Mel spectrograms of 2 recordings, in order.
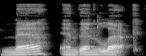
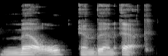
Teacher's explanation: Hebrew syllables begin with a consonant. That is, we have to say meh and then lek. We can't say mel and then ek.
